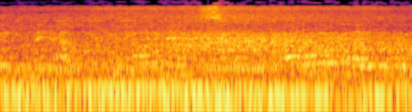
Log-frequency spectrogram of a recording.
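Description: A deep, steady rumble from a presentation's soundtrack plays loudly over a show sound system, with a narrator's voice above it.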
